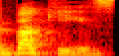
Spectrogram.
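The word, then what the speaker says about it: Buc-ee's: into YouTube and put the word b-u-c-c-e-e-s that's the name of it they spell it with two C's and two e's it's this gas station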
